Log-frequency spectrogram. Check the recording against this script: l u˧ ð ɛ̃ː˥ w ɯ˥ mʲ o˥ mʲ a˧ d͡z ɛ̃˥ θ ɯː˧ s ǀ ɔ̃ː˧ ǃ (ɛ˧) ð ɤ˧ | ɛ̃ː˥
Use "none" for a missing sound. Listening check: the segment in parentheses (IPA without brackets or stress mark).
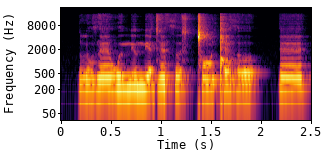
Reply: ɛ˧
